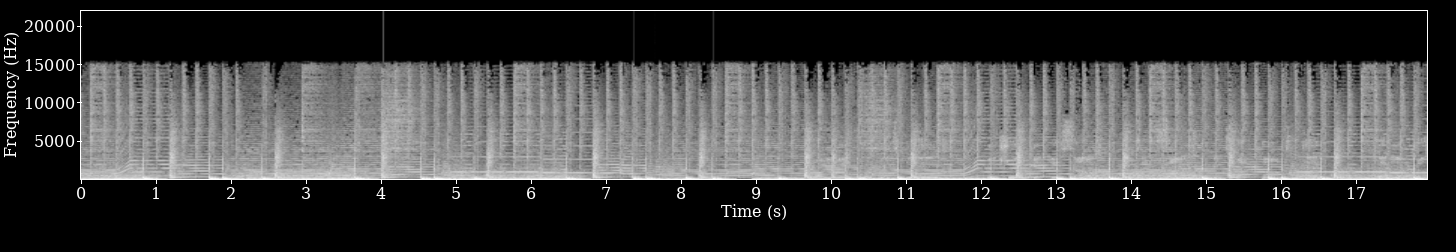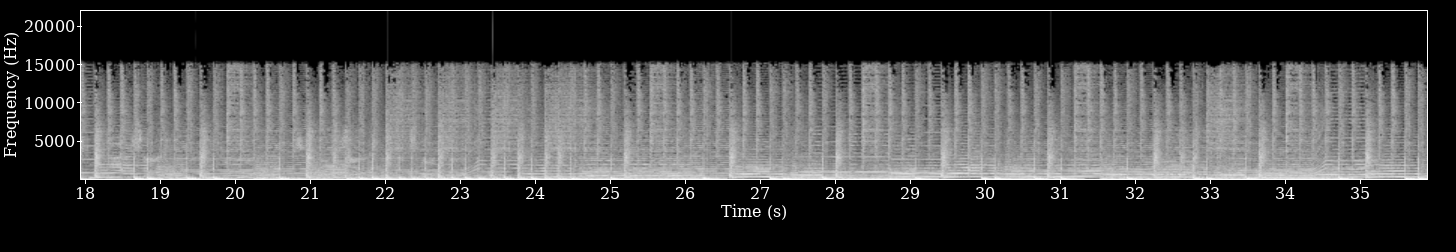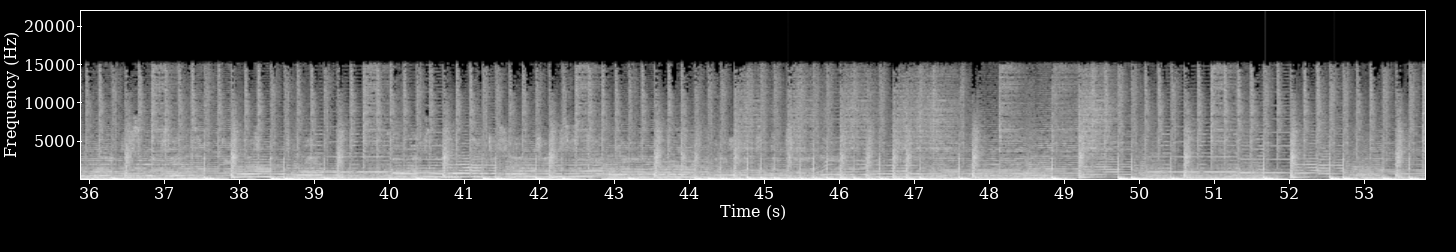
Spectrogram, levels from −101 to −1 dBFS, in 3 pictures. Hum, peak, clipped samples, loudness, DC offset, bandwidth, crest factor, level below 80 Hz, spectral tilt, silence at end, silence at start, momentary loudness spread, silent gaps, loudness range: none; 0 dBFS; under 0.1%; -12 LUFS; under 0.1%; 15.5 kHz; 10 dB; -12 dBFS; -5 dB/octave; 0 s; 0 s; 4 LU; none; 2 LU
